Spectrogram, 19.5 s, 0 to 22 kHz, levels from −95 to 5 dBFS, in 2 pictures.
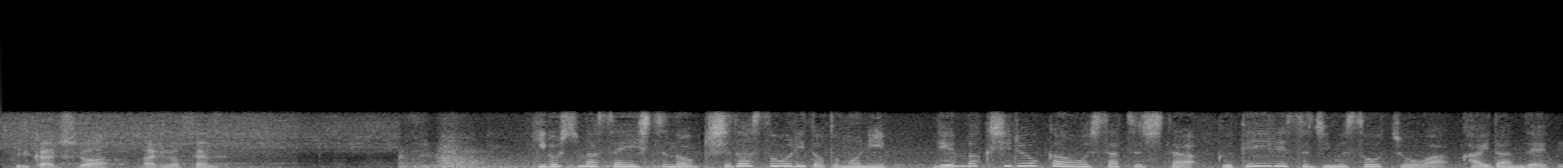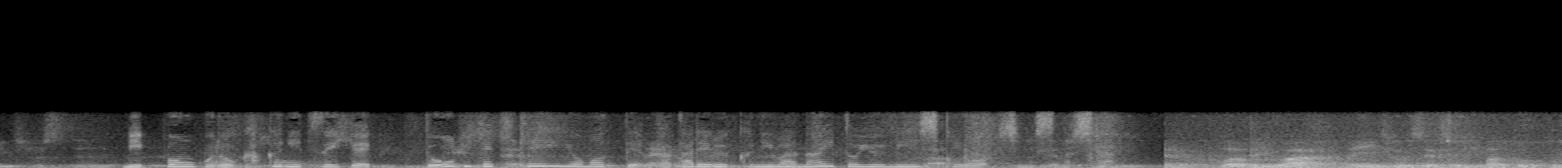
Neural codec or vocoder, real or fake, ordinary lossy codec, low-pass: codec, 16 kHz in and 24 kHz out, 1 kbps, XY-Tokenizer; fake; none; 7.2 kHz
